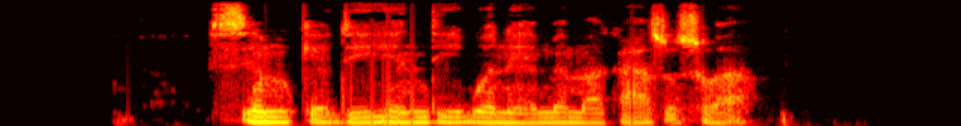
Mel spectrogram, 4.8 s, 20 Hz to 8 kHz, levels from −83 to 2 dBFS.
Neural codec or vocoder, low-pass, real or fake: none; 7.2 kHz; real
